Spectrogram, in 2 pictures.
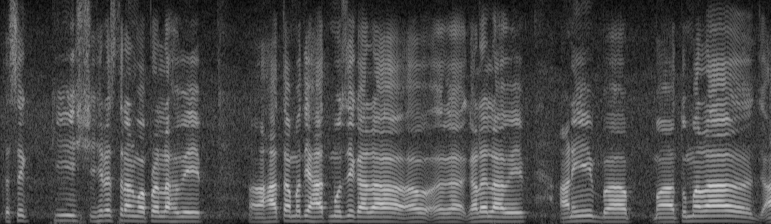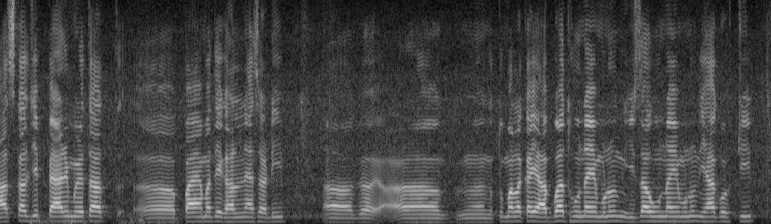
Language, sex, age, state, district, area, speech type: Marathi, male, 45-60, Maharashtra, Nanded, rural, spontaneous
